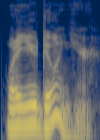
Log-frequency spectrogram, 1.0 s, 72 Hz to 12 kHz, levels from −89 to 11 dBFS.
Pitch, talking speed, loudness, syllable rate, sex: 115 Hz, 300 wpm, -14 LUFS, 7.4 syllables/s, male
